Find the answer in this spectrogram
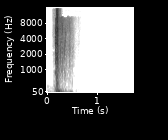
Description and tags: Knife Stab
This is just a random sound I made by stabbing some cabagge...
action, knife, stab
